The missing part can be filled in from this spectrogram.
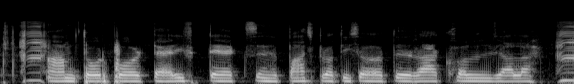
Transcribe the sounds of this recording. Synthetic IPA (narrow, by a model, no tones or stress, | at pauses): amt̪ɔɾpɔɾʈɛɾipʰʈɛkspãt͡ʃpɾət̪isət̪ɾakʰəld͡ʒala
